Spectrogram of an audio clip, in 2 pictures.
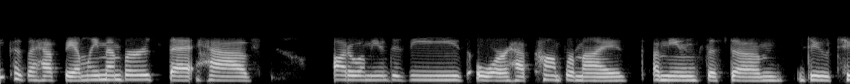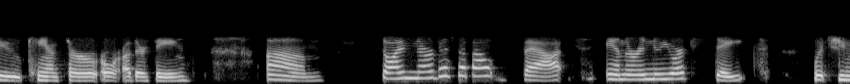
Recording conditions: phone line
